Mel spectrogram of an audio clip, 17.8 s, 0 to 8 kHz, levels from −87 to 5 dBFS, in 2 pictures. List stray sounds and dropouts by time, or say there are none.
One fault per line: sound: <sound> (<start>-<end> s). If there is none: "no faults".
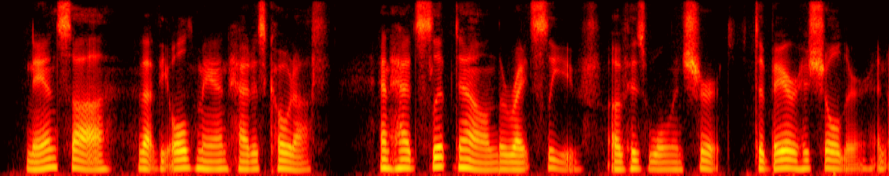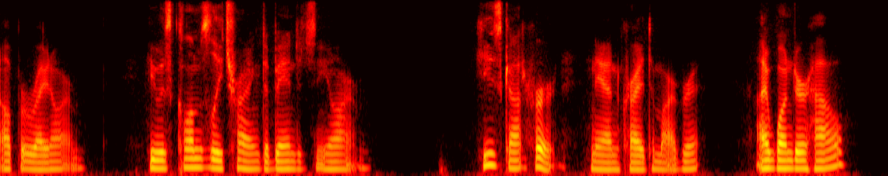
no faults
